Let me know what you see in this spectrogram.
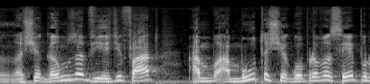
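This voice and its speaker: At a moderate pace, a man in a normal speaking voice talks with a fairly high pitch and lively intonation. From Brazil, Rio de Janeiro state (Italva). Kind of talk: radio interview.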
